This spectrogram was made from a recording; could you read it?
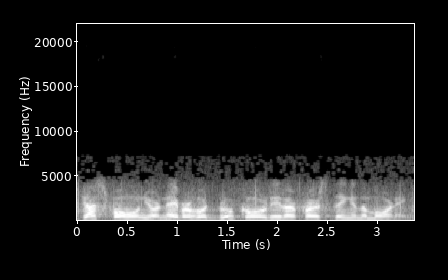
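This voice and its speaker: Male spokesman for an old radio commercial: scripted, fairly high voice, muffled recording. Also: expressive, brisk, slight background noise. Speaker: advertising spokesman, home heating expert. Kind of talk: scripted 1940s radio advertising pitch.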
